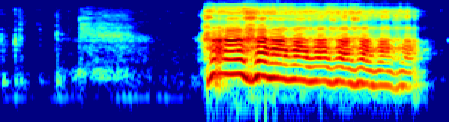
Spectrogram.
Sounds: Laughter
